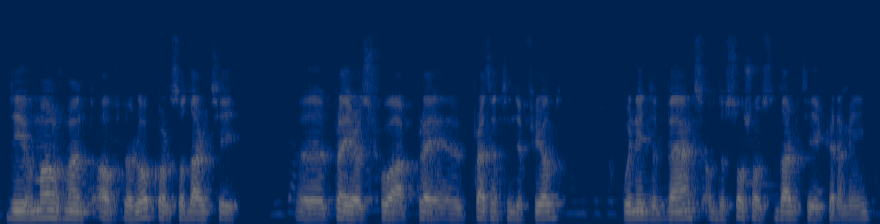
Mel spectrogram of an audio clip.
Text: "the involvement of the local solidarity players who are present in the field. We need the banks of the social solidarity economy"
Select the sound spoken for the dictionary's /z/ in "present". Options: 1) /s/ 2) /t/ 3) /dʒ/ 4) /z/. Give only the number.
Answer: 4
